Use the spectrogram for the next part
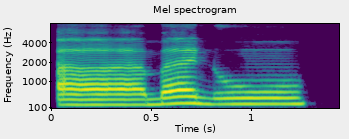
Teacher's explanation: الف پہ دیکھیے کھڑی زبر ہے، ایک الف کے برابر پڑھی جائے گی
